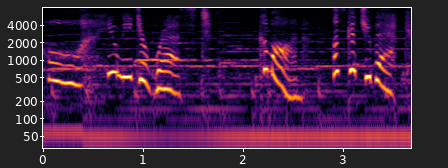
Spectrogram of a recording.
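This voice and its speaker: A woman voicing a tiny, bubbly female companion in a game, with a high, squeaky, childlike voice and a chirpy, fussing way of talking. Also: very animated, unhurried, heavily acted. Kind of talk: game voice acting. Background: loud game music.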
